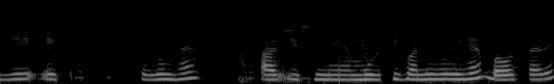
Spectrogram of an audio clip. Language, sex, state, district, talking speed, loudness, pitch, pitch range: Hindi, female, Bihar, Gopalganj, 130 wpm, -39 LUFS, 235 Hz, 225-265 Hz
